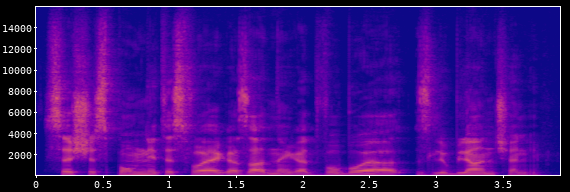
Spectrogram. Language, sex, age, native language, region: Slovenian, male, 18-29, Slovenian, Drava region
